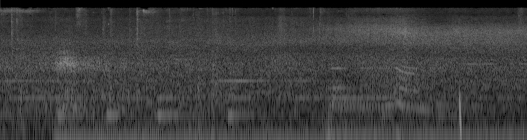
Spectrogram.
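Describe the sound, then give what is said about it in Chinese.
Rain falls outside as a steady, even hiss with no pauses, over a low, continuous droning hum. A single sharp tap sounds near the end, and no one speaks. “啊，对，下雨就不行了。”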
